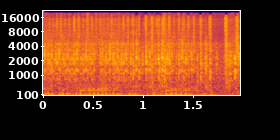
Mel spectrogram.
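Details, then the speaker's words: Turbo FRS/GT86 that had been knocking, started after being rained on with oil found wet: uneven, lumpy clattery idle that sags and stalls on its own while still smoking heavily; rough idle and stalling, possibly bottom-end damage. "Nope, you don't even need to kill her. She'll kill herself. Killed herself. Still sounds like shit."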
